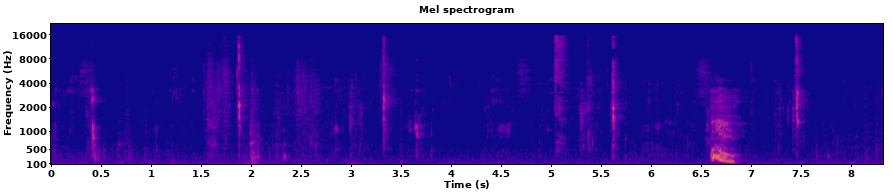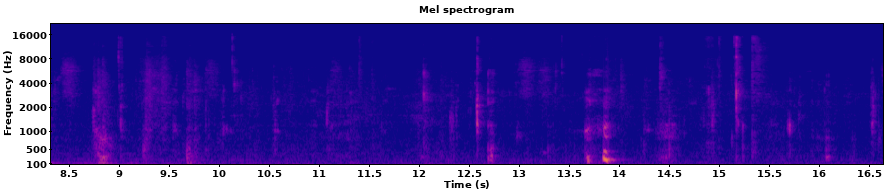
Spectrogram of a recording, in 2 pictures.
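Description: A person chewing tender barbecue beef ribs with soft wet smacks and mouth clicks. Twice, about a third of the way in and again near the end, there is a short hum of approval.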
